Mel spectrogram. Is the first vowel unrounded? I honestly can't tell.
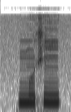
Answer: no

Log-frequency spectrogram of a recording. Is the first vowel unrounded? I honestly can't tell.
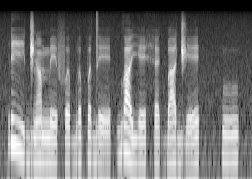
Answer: yes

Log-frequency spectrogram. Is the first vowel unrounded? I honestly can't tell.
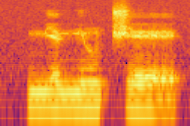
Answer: yes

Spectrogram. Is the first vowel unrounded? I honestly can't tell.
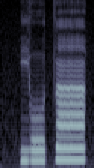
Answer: no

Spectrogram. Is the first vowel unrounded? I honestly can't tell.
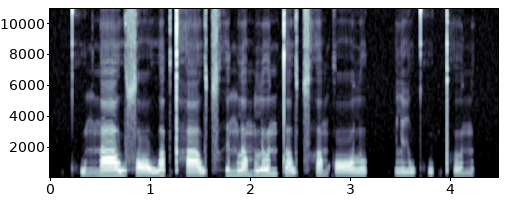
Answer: yes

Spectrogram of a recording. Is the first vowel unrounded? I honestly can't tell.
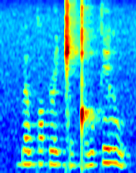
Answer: no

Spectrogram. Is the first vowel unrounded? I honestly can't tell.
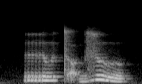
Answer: no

